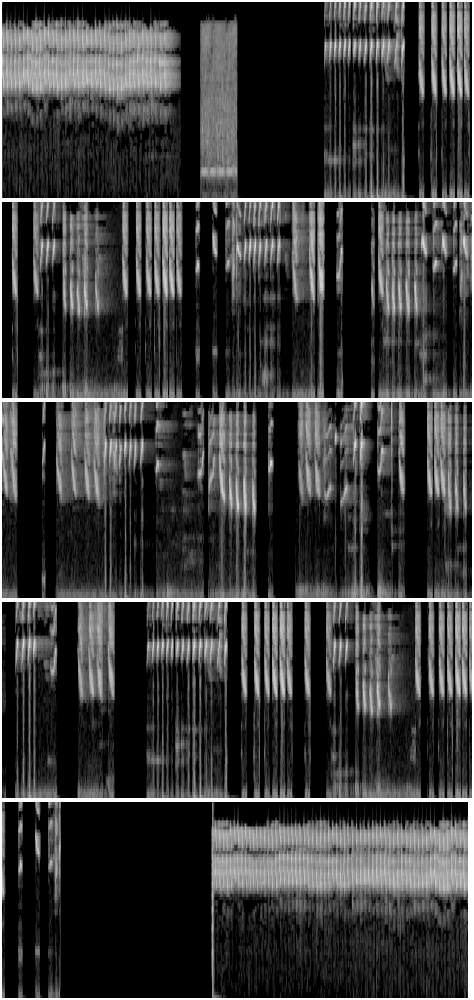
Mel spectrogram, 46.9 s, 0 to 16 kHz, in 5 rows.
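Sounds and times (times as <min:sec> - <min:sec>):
songbird trilling: 0:06.4 - 0:16.2, 0:34.7 - 0:37.7.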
